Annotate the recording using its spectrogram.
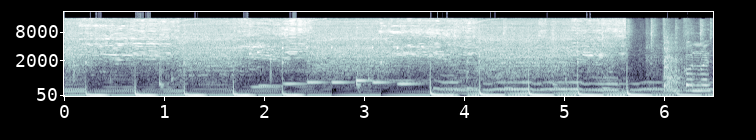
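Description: Electronic background music with a steady beat, about two beats a second. Under it, an angle grinder grinds steel tube ends with a high hiss that stops shortly before the end.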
